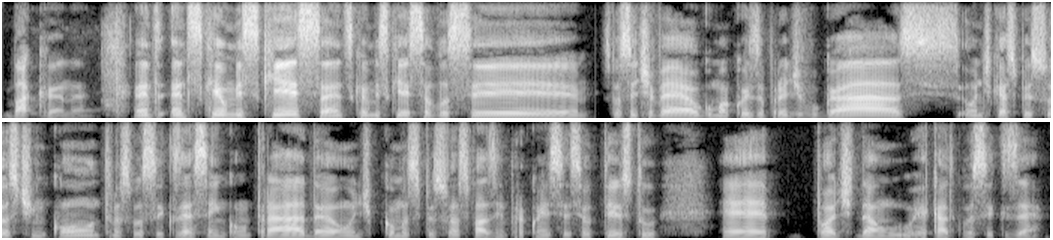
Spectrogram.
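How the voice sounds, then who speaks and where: A man with a Brazilian Portuguese accent hosts a casual interview. His voice has an average male pitch, and the sound is dry, with almost no room in it. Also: steady tone, brisk, a bit bright, dry recording. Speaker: podcast host.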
